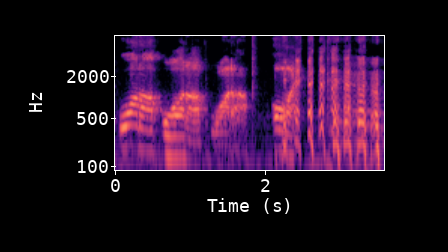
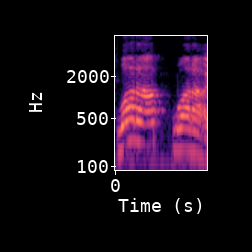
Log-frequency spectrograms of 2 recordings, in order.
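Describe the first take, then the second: First: Put-on Australian greeting; hammed-up Aussie call-out, ending on a high "Oi"; fake Australian accent. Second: Said in the usual way. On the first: Podcast guest greeting the panel in a fake Australian accent. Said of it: "my fake Australian accent". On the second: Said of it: "Excuse me, I should put on".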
